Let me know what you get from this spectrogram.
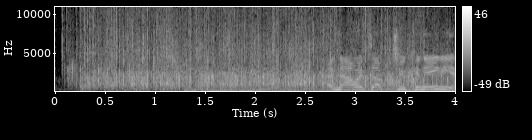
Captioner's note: audience applause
